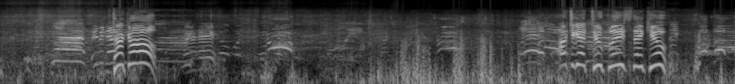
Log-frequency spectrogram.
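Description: Young men shout loudly to each other outdoors.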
